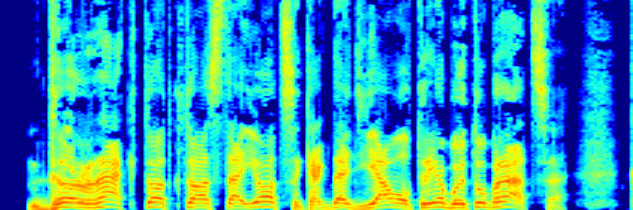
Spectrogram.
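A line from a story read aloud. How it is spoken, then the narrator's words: Shouted. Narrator (Russian): крикнул Каттер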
